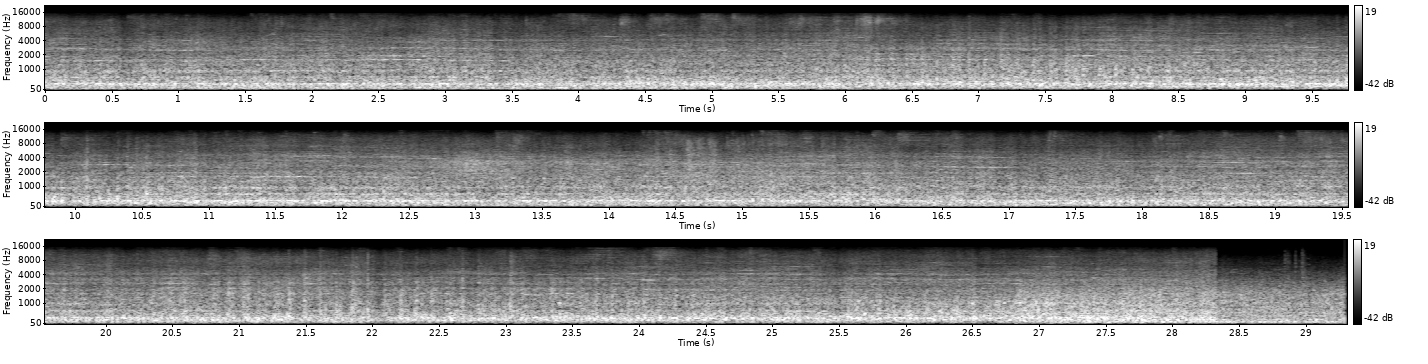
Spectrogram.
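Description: Double-stack intermodal freight train's loaded well cars rolling past close by: a loud, steady rumble and clatter of steel wheels on rail, with faint high-pitched wheel squeals coming and going.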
